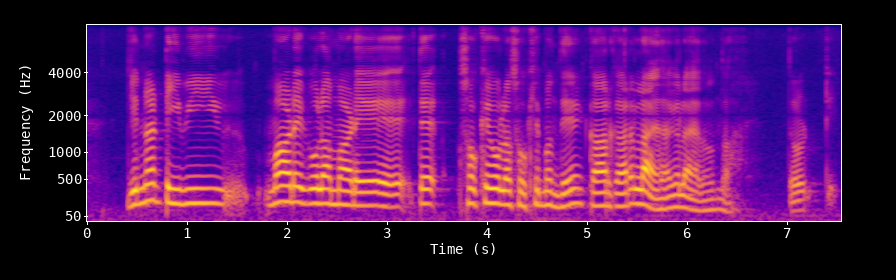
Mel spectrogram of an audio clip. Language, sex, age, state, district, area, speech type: Dogri, male, 18-30, Jammu and Kashmir, Samba, rural, spontaneous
